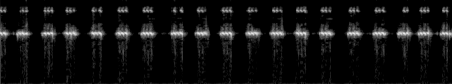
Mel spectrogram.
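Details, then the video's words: Loud cricket chirping, offered as a sound to drive rats out of the home: short, high, shrill pulses repeated about four times a second in a steady, even rhythm, with no other sounds. "SUARA JANGKRIK NYARING"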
